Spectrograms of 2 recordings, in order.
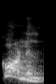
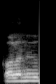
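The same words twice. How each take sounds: First: কর্নেল said as "kor-nel", pitched high; high, falling কর্নেল in two syllables; correct spoken form. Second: কলোনেল as three syllables, "ko-lo-nel"; literal spelling pronunciation. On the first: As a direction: say an r in place of "lo" in কর্নেল. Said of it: "আমরা উচ্চারণ করি". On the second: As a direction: sound the written l in কলোনেল. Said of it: "আমরা তো আর কলোনেল উচ্চারণ করি না". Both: Shown as a demonstration.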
